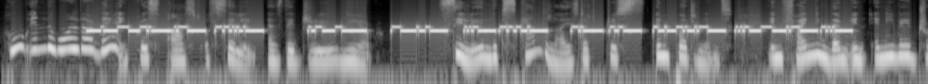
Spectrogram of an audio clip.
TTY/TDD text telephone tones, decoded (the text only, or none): THE FAMOUS CHICHESTER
